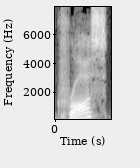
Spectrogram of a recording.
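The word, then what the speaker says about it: key (χ): There's Key or is Kingdom Hearts Key? It's like a lower X thing. They pronounce it cross, but also it's supposed to be pronounced key in the context of the game.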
